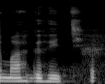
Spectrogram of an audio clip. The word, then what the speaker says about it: Marguerite: né que era a Marguerite pronúncia em francês é margerite inclusive eu me lembro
